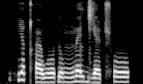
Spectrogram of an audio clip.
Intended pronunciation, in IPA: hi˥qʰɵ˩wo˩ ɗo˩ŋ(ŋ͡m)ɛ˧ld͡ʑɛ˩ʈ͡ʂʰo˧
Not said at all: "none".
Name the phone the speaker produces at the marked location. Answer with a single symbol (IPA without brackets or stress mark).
ŋ͡m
